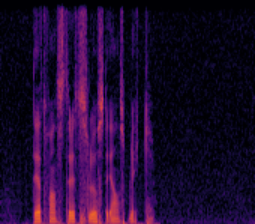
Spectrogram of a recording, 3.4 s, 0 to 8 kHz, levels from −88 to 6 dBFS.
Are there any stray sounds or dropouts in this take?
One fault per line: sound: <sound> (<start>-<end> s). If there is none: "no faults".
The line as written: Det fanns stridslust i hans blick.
no faults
